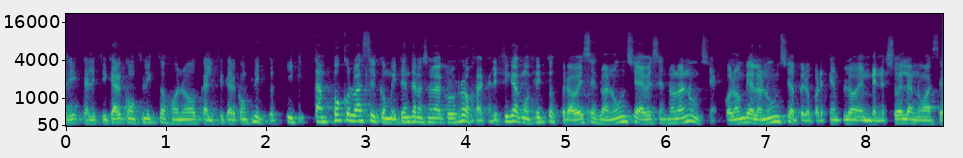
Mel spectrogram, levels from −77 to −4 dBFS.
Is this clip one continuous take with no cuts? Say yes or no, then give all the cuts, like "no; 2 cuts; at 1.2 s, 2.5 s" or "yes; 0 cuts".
yes; 0 cuts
